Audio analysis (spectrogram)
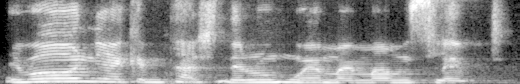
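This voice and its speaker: A woman with a Rwandan accent talks on a video call. She speaks in a halting, heartfelt way and often restarts her phrases. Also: on the high side. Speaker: guest, the author whose story the play tells. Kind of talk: emotional talkback chat.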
